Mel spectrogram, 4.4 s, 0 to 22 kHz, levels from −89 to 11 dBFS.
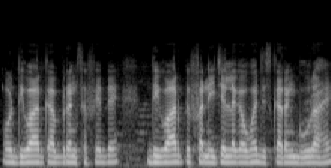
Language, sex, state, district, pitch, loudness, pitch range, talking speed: Hindi, male, Uttar Pradesh, Lalitpur, 150 Hz, -17 LUFS, 145-155 Hz, 215 wpm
